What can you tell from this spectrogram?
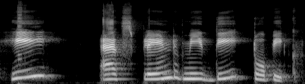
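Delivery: slow, careful read of the wrong sentence; slow teacher dictation. Shown as a demonstration. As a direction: spell it out word by word for the class. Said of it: "wrong है sentence".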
